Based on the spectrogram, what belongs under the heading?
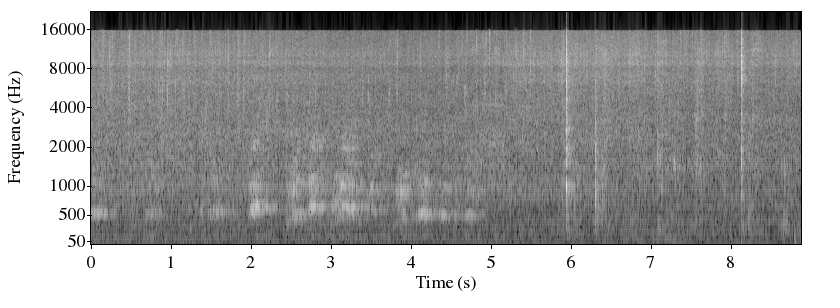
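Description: Beef and bell peppers sizzling and bubbling in sauce in an aluminium wok, with two sharp taps about six and eight seconds in as chopsticks strike the pan.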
